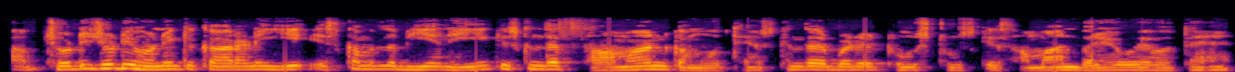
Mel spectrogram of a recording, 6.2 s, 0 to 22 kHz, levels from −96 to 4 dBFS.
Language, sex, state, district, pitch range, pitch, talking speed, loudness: Hindi, male, Uttarakhand, Uttarkashi, 140-180 Hz, 165 Hz, 280 wpm, -19 LUFS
